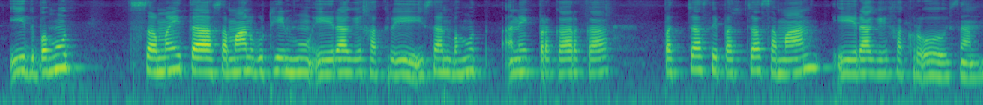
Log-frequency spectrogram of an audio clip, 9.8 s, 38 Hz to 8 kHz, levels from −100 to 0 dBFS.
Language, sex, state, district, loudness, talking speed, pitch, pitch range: Sadri, female, Chhattisgarh, Jashpur, -21 LUFS, 145 wpm, 200 Hz, 190-215 Hz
